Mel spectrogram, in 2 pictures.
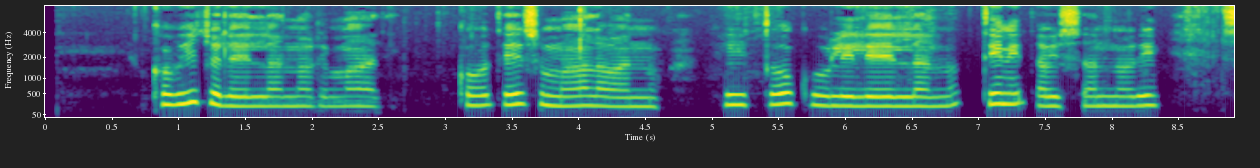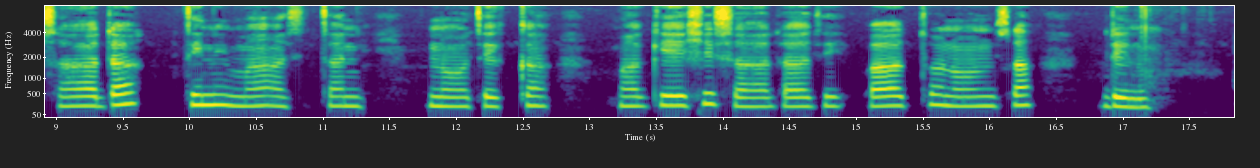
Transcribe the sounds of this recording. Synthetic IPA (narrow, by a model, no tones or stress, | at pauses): kʰɔbiːt͡ʃːɔle̞ːlːɐnːɔɾɪmaːd̪ɪ | kʼoːt̪ʼːeːsʊmaːlɐwɐnːɔ | hiːt̪ːoːkuːlɪle̞ːlːɐnːɔt̪ɪnɪt̪ɐwɪsɐnːɔɾɪ | saːd̪ɐ | t̪ɪnɪmaːɐsɪ̥t̪ɐnɪ | noːt̪ɛkːɐ | mɐɡe̞ːʃɪsaːd̪aːd̪ɪb̥aːt̪ʰːɔnoːnsɐ | d̪ɛnɔ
